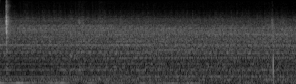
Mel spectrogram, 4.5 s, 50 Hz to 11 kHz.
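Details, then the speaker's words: Kevler GX5UB Pro amplifier with four speakers, whose sound cut out suddenly: when plugged in there is only a low hum and faint ticks, with no relay click, so the amp stays muted. "Wala pong pumitik na relay."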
